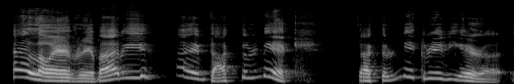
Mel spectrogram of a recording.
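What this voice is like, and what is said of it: Bad impression of a cartoon character. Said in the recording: “as you could clearly tell by my character work, is a bad Ricky Ricardo impression.”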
